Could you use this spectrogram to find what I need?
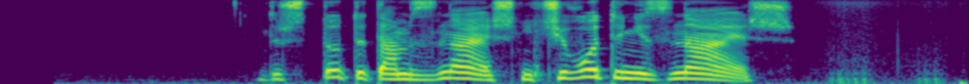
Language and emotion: Russian, angry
